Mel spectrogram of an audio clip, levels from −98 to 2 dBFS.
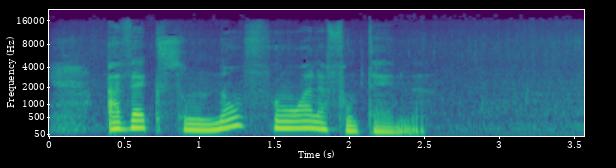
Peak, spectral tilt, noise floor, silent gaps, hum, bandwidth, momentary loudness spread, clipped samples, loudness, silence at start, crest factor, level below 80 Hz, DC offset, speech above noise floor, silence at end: -2 dBFS; -6.5 dB/octave; -48 dBFS; none; none; 16.5 kHz; 12 LU; under 0.1%; -21 LUFS; 0 s; 20 dB; -56 dBFS; under 0.1%; 28 dB; 0.05 s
